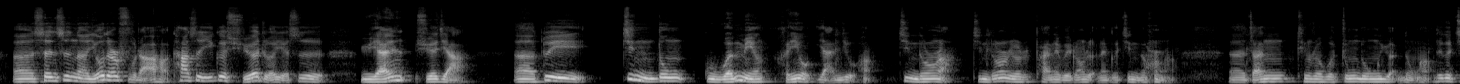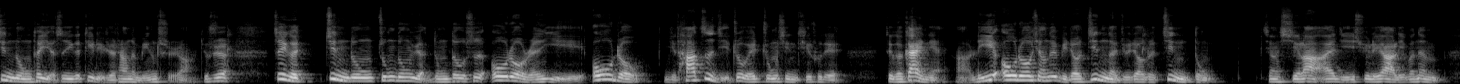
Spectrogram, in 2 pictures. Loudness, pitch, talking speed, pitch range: -22 LUFS, 130 Hz, 280 characters per minute, 120-175 Hz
